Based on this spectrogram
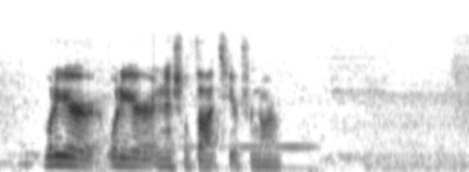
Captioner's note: buzzer sounds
